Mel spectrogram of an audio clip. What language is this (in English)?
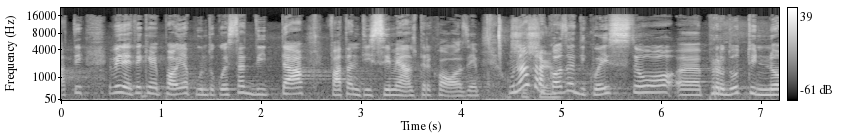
Italian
